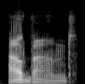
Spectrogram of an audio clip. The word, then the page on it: outbound: British English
